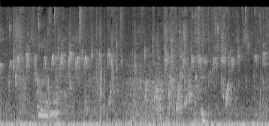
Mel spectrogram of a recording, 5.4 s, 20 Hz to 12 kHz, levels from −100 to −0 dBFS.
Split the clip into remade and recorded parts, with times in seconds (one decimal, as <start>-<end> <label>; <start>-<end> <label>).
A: 0.0-5.4 recorded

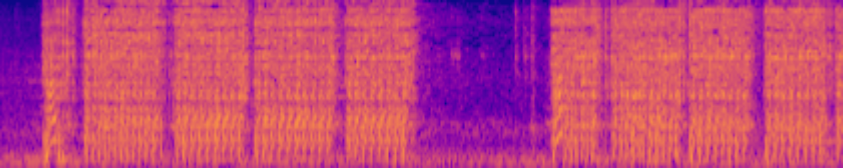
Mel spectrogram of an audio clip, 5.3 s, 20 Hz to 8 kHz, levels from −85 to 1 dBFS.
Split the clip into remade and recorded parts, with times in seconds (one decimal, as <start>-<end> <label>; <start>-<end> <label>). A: 0.0-0.4 remade; 0.4-3.4 recorded; 3.4-4.0 remade; 4.0-5.3 recorded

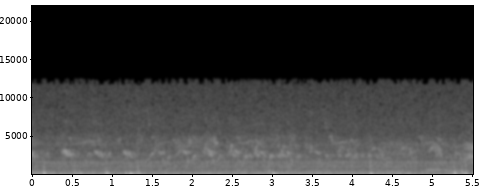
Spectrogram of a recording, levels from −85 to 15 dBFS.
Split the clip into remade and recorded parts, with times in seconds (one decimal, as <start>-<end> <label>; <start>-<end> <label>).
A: 0.0-5.5 recorded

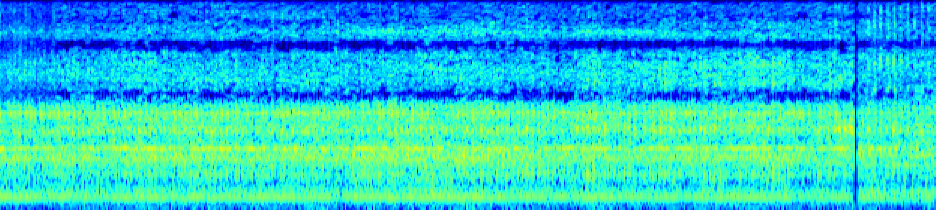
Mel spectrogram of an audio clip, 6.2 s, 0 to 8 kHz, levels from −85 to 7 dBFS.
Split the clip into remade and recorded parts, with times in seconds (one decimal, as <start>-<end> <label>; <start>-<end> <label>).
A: 0.0-6.2 recorded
